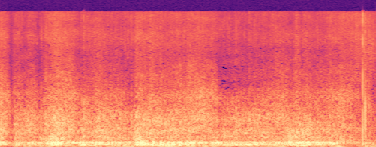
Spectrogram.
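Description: Fingertips of both hands scratch and squeeze a soft, porous black foam windscreen pulled partly over a studio microphone's metal grille. This produces a dense, boomy low rumble with steady rustling swells, with almost nothing in the highs. A brief faint bright tick comes just before the end.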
